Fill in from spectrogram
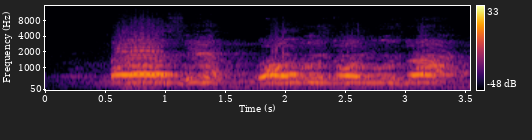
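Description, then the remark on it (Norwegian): A crowd of protesters in Turkey, demonstrating against Prime Minister Recep Tayyip Erdogan, chants slogans at the police and authorities in loud, rhythmic bursts, several voices shouting together in three or four strong phrases with brief dips between them. “En gruppe demonstranter roper slagord mot politiet og myndighetene, men de nøyer seg ikke med det.”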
